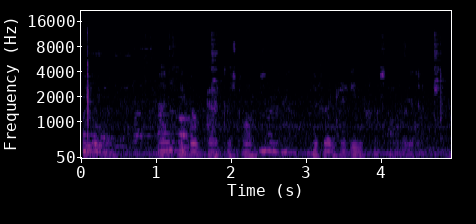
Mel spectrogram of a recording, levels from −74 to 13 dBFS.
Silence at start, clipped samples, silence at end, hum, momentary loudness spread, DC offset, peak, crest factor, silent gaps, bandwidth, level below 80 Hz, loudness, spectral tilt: 0.05 s; under 0.1%; 0 s; none; 10 LU; under 0.1%; -22 dBFS; 24 dB; none; 15.5 kHz; -66 dBFS; -47 LUFS; -5 dB/octave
